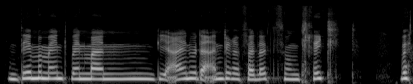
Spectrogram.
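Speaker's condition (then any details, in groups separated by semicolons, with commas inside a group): Deafness; deaf since birth, diagnosed by brainstem audiometry, suspected oxygen lack from cord around neck at birth; hearing aids worn in training, removed for deaf competitions, counts score aloud, uses hand signs; speaks very clearly, spoken language learned via early intervention, mother, Aachen deaf kindergarten, balloons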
